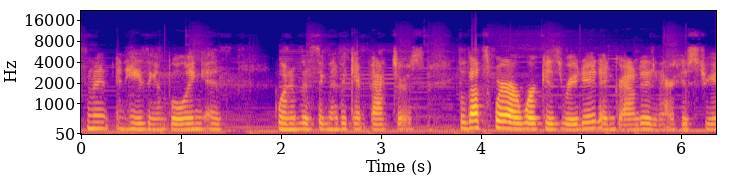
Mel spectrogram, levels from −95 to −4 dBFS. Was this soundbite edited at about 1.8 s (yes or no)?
yes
